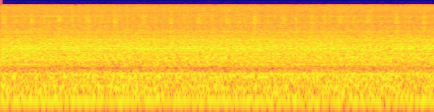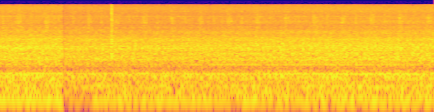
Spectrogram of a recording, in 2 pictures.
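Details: Volvo at idle after a cold start: a steady, rough, gritty grind layered over the engine, coming from the right front wheel well. The cause is unknown.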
